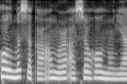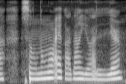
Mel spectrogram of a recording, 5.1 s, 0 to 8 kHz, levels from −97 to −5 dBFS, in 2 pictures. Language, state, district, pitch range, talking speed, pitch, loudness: Ao, Nagaland, Kohima, 190-225 Hz, 155 wpm, 200 Hz, -17 LUFS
